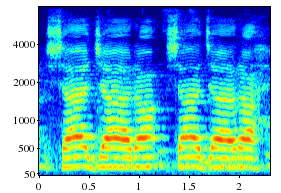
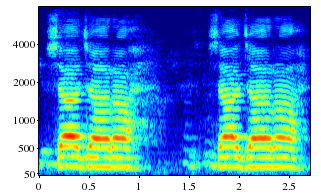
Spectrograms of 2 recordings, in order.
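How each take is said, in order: The two takes are said the same way.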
